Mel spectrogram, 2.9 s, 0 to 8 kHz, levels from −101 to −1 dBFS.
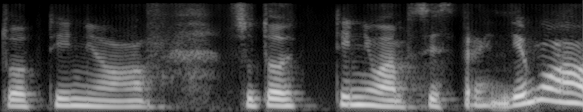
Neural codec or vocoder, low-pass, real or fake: codec, 16 kHz, 2 kbps, X-Codec, HuBERT features, trained on LibriSpeech; 7.2 kHz; fake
